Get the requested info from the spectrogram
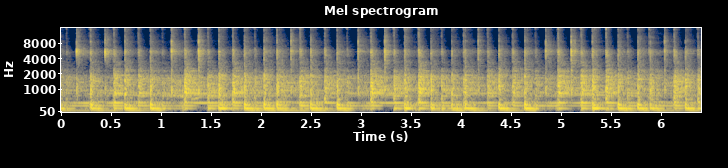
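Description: Dhol, a large double-headed barrel drum, beaten with sticks in a fast, even rhythm, over steady held tones from a melodic accompaniment.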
